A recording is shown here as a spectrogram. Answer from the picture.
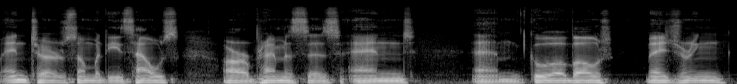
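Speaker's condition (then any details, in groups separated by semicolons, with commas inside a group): Motor neurone disease, slowly progressing semi-benign variant; slurred voice, sounds drunk, voice change followed balance problems, deliberate pauses while speaking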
